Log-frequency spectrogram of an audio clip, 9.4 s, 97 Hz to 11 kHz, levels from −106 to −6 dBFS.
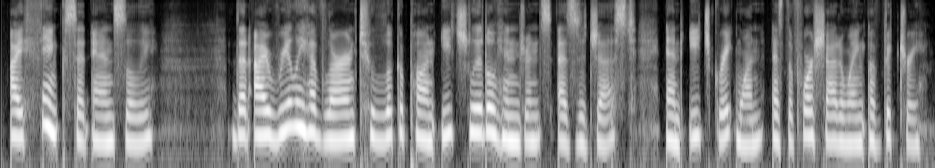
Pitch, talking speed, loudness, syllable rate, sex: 225 Hz, 180 wpm, -18 LUFS, 5.5 syllables/s, female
